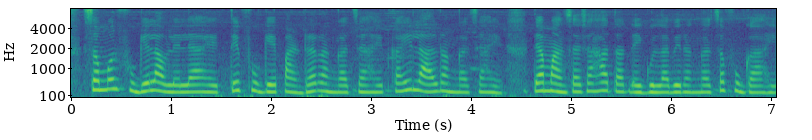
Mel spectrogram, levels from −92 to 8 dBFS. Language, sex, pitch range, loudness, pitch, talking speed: Marathi, female, 225-265 Hz, -17 LUFS, 240 Hz, 170 wpm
